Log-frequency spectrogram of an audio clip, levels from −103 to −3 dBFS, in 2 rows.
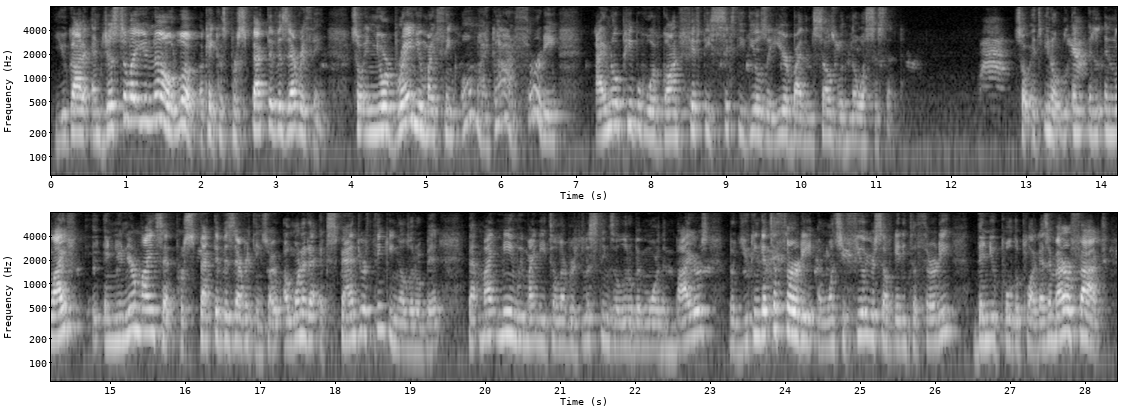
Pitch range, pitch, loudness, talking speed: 170-215 Hz, 190 Hz, -25 LUFS, 225 wpm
